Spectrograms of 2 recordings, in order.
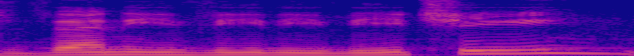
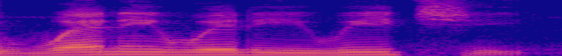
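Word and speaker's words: veni vidi vici: I conquered is actually weny witty witchi. That's how it's pronounced. So, anytime you hear anyone pronounce Latin with a V sound, they're wrong and they're it up.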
